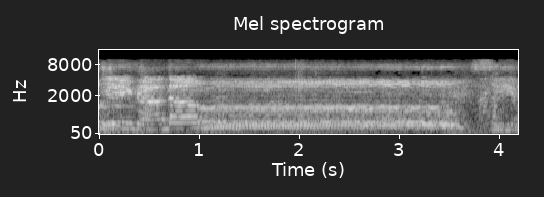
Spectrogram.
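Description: Small mixed vocal group of young men and women singing a cappella in harmony, with no instruments. After a shift of notes in the first second, the voices hold a long chord for about two and a half seconds, then break off briefly just before the end.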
